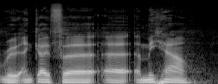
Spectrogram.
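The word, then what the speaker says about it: Michał: Because I'm very conscious I've been calling him Michael throughout the pod, which is incorrect.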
